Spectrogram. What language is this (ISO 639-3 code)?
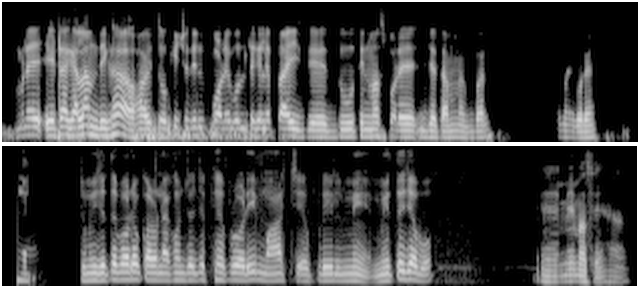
ben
